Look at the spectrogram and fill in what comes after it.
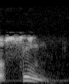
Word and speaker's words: sim: It's almost like an N, but you don't really sound, it just dies, you know. You says S-I and the M is almost, SIM. – How do you say that? – Fades away. – Fades away, exactly. Thank you. So, seem. – Seem. – Exactly. Good job. And the no would be no.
